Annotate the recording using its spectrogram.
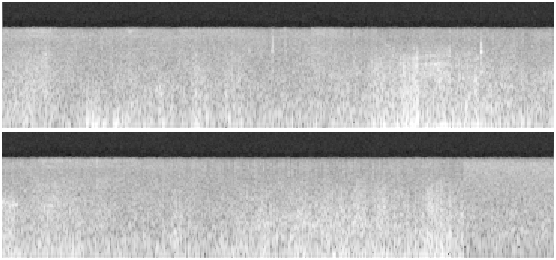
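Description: Wind rushes and buffets in the open air.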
